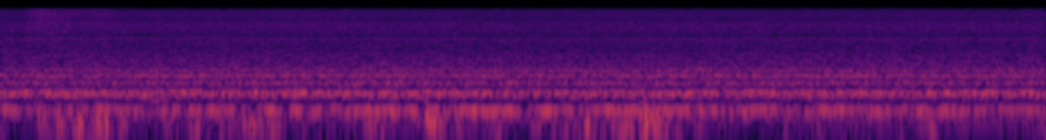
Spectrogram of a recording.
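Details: Swarming honey bees traveling and landing at a house in Arcata; thick, unbroken buzzing hum from a mass of wings, slightly pulsing, with the low tones wavering throughout.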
